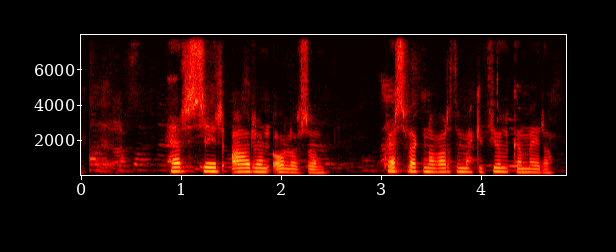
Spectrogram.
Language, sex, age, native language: Icelandic, female, 14, Icelandic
